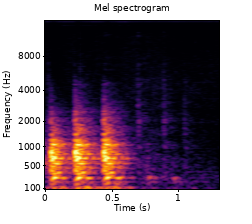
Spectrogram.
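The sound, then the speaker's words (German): Knocking on a door: three sharp, loud wooden raps in quick, even succession, followed by a few softer, fading knocks, with no voices. “als es plötzlich an der Tür klopfte.”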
